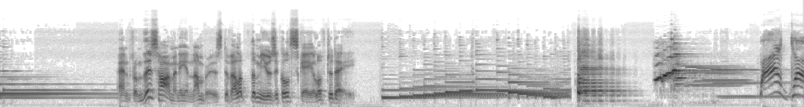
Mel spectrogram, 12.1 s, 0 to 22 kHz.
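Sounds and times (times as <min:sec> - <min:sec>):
cartoon music chord: 0:08.6 - 0:12.0
quacking cartoon duck voice: 0:11.4 - 0:12.0.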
